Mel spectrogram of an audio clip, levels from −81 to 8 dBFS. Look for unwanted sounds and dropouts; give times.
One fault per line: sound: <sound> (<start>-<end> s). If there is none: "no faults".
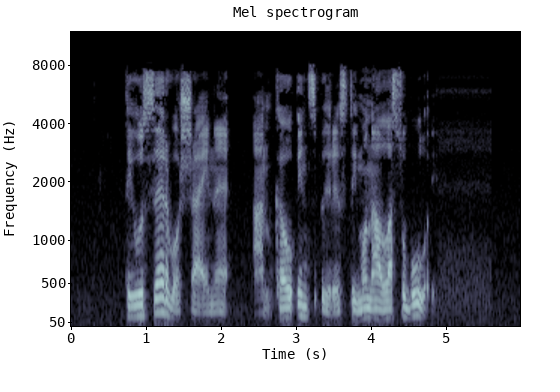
no faults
